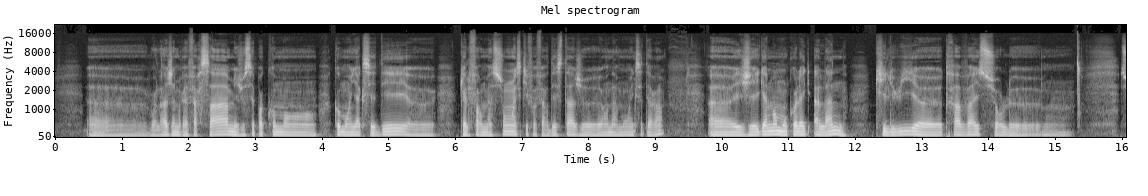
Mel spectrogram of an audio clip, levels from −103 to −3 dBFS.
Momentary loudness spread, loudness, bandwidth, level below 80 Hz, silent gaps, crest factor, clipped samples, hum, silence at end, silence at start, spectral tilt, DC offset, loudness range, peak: 13 LU; -22 LUFS; 16.5 kHz; -44 dBFS; none; 18 dB; under 0.1%; none; 0 s; 0.2 s; -5 dB/octave; under 0.1%; 3 LU; -4 dBFS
